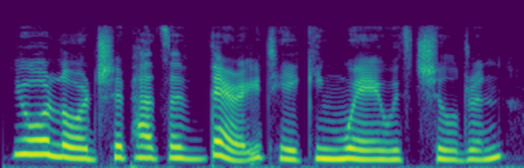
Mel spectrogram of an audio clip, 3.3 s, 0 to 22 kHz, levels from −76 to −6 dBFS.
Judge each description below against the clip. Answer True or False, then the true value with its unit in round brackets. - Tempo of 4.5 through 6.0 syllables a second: False (4.2 syllables/s)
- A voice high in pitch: True (245 Hz)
